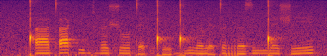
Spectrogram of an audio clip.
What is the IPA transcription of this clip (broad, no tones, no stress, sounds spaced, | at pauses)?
ǃʼ a tʼ a k i ɡʱ œ ʃ o t ɛ̰ ǃʼ ḛ ɡ͡ǃ i l ə l ɛ̰ t ə r ə z i ŋ͡ǃ ɛ ʃ e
